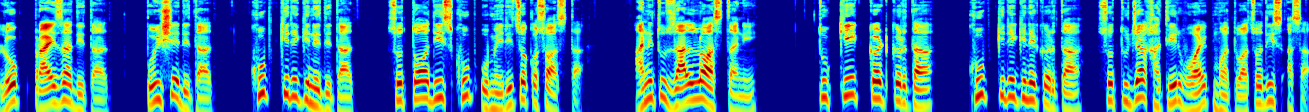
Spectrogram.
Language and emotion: Goan Konkani, neutral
